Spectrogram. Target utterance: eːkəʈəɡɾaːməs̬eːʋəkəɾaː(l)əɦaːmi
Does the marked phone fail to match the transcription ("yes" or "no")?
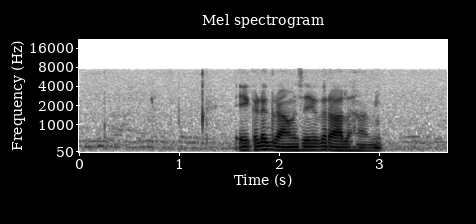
no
